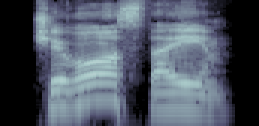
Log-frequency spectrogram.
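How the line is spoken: Mocking question. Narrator (Russian): насмешливо поинтересовался он

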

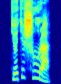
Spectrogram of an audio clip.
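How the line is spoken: Shouted over a fence. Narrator (Russian): крикнула она через ограду

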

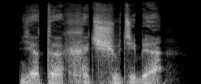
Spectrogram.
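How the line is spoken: Growled. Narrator (Russian): прорычал Сайлос

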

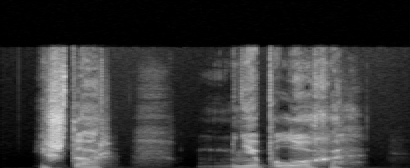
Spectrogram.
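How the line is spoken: Moaning. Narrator (Russian): простонала Малика

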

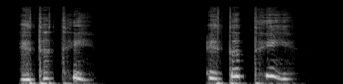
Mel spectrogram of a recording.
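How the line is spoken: Faint failing whisper. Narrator (Russian): Едва шептала, голос отказывал

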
